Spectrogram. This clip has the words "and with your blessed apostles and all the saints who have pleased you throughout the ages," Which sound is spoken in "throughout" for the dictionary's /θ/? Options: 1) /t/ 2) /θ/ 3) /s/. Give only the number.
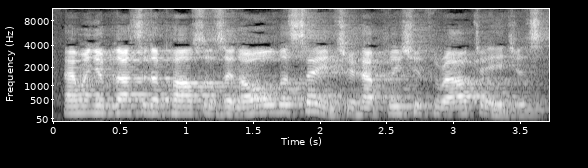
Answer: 2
